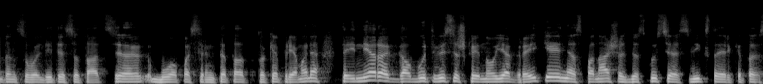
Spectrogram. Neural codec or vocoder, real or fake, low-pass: none; real; 10.8 kHz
